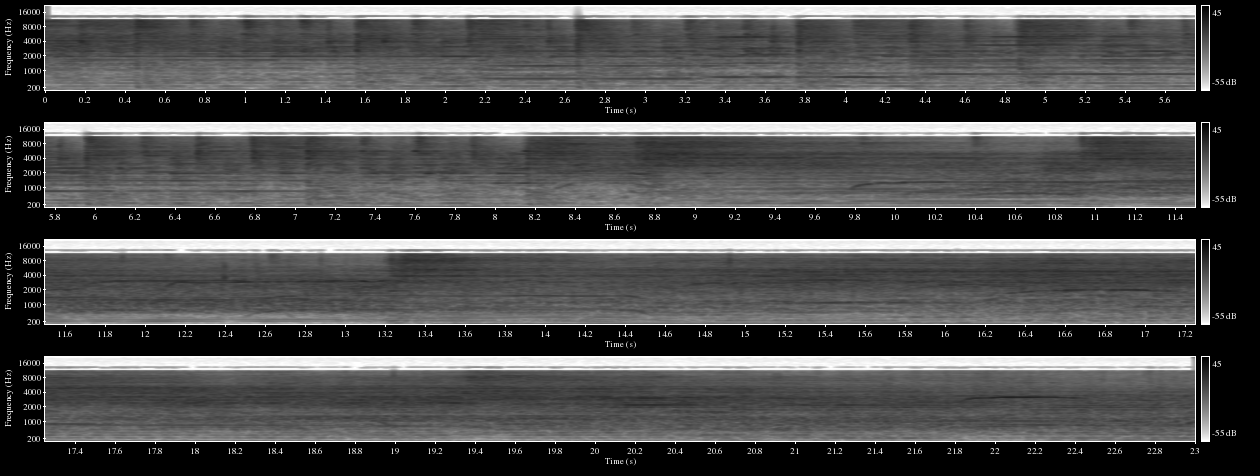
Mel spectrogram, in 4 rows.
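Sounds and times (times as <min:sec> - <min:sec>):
live rock band: 0:00.0 - 0:23.0
crowd cheering and whooping: 0:01.8 - 0:07.1, 0:08.7 - 0:23.0.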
